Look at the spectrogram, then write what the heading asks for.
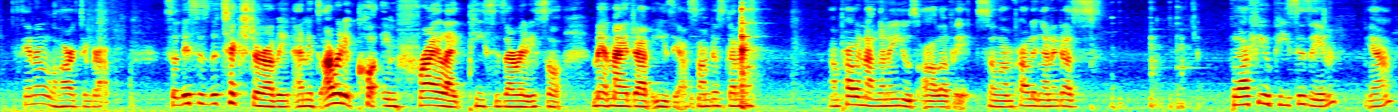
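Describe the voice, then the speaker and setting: Bright-voiced Jamaican woman cooking. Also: lowish voice, normal speed, slight background noise. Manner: chatty, thinks aloud with many ums and restarts. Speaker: cooking vlogger. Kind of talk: casual cooking demonstration. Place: home kitchen.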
